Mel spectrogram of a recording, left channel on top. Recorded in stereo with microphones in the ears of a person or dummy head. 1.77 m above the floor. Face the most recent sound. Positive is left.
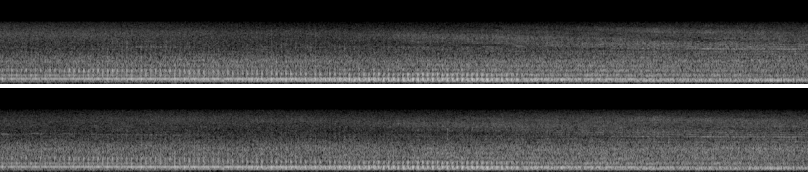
turn(degrees=15)  # may be behind; listen again after turning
